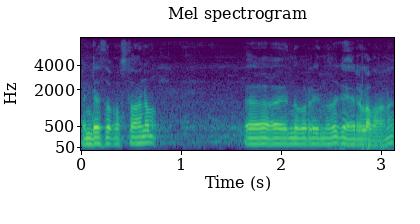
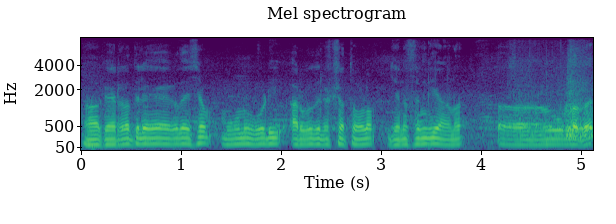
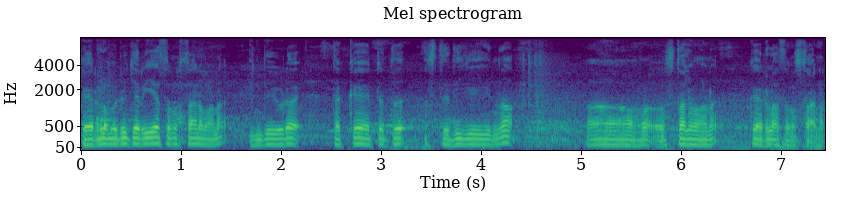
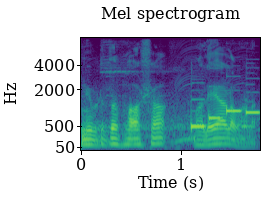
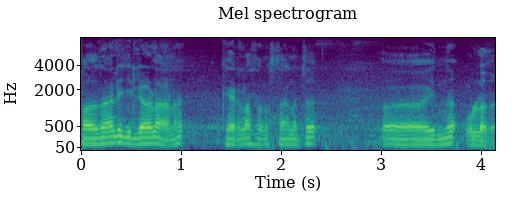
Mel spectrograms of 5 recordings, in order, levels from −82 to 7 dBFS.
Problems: constant background noise, background conversations at intervals, low volume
